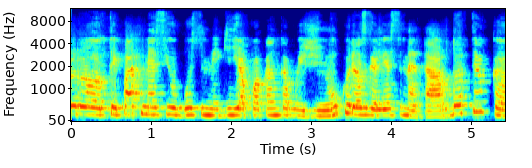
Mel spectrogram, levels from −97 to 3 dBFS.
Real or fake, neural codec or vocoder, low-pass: fake; codec, 44.1 kHz, 7.8 kbps, Pupu-Codec; 10.8 kHz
